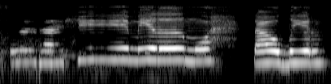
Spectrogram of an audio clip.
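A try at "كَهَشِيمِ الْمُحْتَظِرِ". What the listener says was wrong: Nah, hati-hati, muhnya jangan dimiringkan, jangan di muh, ada e-nya, muh tidak langsung. Muhtadhir, tadhir. Dia tipis roknya, tapi sifat huruf roknya jangan dihilangkan, dia tetap mengalir sebagian. Zir tetap.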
